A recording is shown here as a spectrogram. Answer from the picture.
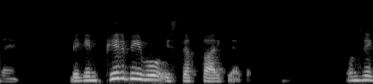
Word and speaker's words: استغفار: ہم لوگ اردو میں اس کو اکثر استغفار بولتے ہیں، تو تا سے کے نیچے زیر ہے، استغفار is the correct pronunciation.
